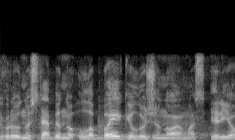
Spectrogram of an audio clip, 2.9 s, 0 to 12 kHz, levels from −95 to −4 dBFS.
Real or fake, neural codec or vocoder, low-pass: real; none; 7.2 kHz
